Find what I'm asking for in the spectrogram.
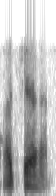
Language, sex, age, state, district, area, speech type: Hindi, male, 60+, Uttar Pradesh, Bhadohi, rural, conversation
